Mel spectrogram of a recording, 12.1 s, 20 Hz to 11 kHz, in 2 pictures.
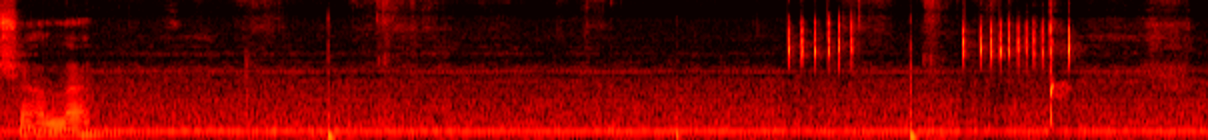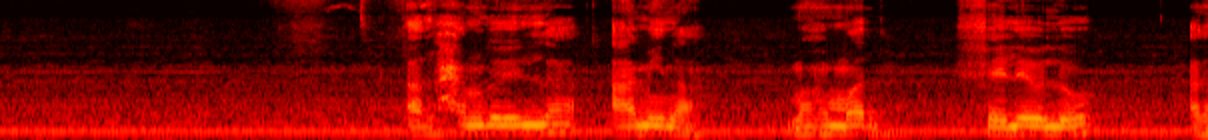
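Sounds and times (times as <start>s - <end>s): steady low hum: 0.0s - 12.0s
rapid small clicks: 4.0s - 5.4s.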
